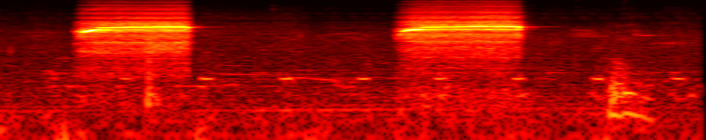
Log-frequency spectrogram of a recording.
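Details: Pet talking parrot, feeding on guava, repeats a shrill, steady whistled screech twice, about two seconds apart, each lasting under a second, followed by a soft low murmur.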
